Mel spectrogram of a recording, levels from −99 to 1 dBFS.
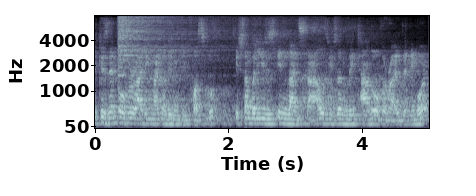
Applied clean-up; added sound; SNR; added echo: none; Hi-hat; 13 dB; reverberation time 2.5 s.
